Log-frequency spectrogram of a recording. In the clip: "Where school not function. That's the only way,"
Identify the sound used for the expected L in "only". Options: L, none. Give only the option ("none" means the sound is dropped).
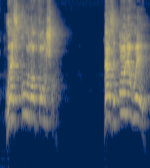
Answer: L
